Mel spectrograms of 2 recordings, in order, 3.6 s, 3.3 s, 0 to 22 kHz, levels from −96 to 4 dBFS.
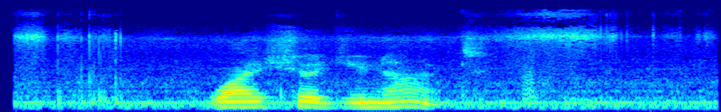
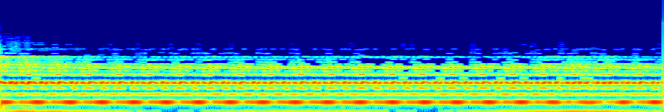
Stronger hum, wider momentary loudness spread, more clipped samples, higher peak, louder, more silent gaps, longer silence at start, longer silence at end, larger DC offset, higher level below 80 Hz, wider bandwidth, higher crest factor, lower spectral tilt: neither; first, 17 LU vs 1 LU; neither; second, -18 dBFS vs -2 dBFS; second, -39 LUFS vs -15 LUFS; neither; about the same, 0.05 s vs 0 s; about the same, 0 s vs 0 s; neither; second, -86 dBFS vs -54 dBFS; first, 16 kHz vs 3.4 kHz; first, 22 dB vs 12 dB; second, -5.5 dB/octave vs -8.5 dB/octave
